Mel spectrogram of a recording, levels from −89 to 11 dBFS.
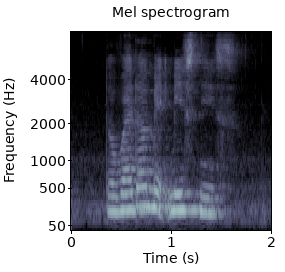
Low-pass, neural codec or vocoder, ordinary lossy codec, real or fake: none; none; none; real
